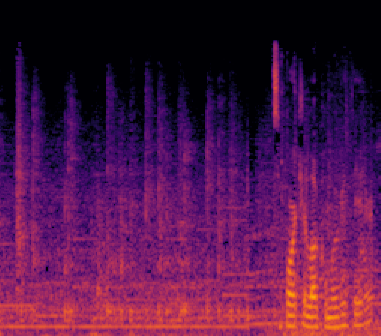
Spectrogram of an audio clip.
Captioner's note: popcorn popping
